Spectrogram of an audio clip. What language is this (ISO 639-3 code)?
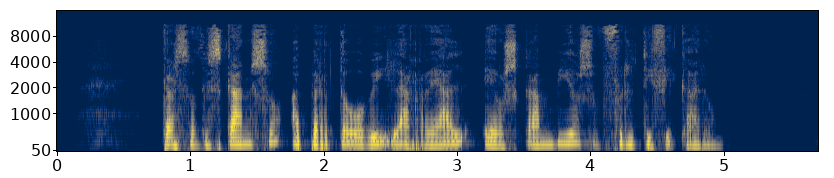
glg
